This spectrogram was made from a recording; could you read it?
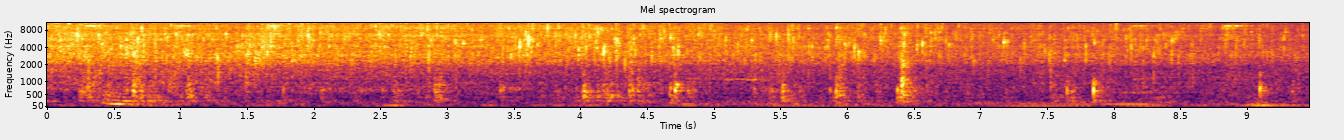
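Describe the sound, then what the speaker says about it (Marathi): Crushed garlic and bay leaf fry in hot oil for a crab curry, a loud continuous sizzle broken by repeated spatula scrapes and stirring clatters. "आता ह्यात आपण हा ठेचलेला लसूण थोडासा तेजपत्ता जरा परतून घेऊया"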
